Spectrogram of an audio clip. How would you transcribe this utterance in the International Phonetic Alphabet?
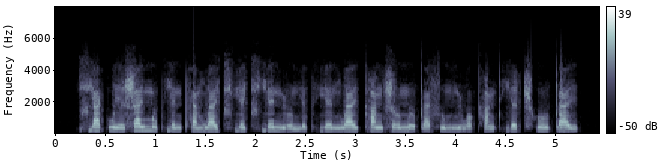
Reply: ɕ j ä˥ k w e˧˥ ɪ̯ ʂ a˥ ɪ̯ m ɤ˧˥ pʰ j ɛ˧˥ n pʰ ä˧˥ m w a˧˥ ɪ̯ t͡ɕʰ ɥ ɛ˥˧ t͡ɕʰ j ɛ˥˩ n ɻ ɤ˨˩ n̪ ɥ ɛ˦ pʰ ɥ ɛ˥˩ n̪ w a˥ ɪ̯ t̪ʰ ɑ˥ ŋ ʂ ɤ˥ n̪ ɤ˨˩ t̪ ä˧˥ s u˥ m y˨ n ɻ w ɔ˥ kʰ ɑ˥˩ ŋ t̪ʰ j ɛ˥ ʈ͡ʂʰ o˥ ʊ̯ t̪ a˥˩ ɪ̯

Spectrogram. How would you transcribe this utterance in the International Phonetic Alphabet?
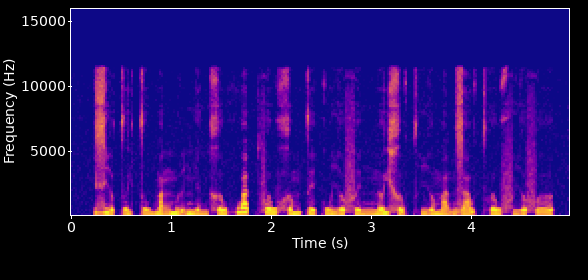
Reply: z ḭ˧˨ ə̯ t̪ ə̤˨˩ j t̪ ə̤˨˩ w m a̰˧˨ ŋ m ɨ̰˧˨ ə̯ ɲ ɛ̤˨˩ ŋ x ə˨˦ w h w a˦˥ t̚ f ə˧ w x ə˨˦ m t̪ e˧ k w i˧ ə̯ f e˧˩ ŋ n ə˧ j x ə̰˧˨ w t̪ʰ i˧ ə̯ m a̰˧˨ n z a˧˩ w t̪ʰ ə˧ w f i˨˦ ə̯ f əː˨˦

